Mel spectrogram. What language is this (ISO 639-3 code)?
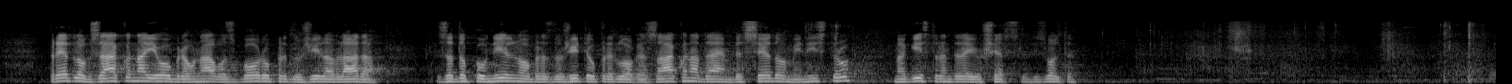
slv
